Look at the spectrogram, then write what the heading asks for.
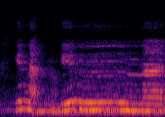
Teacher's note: Inna ditahan. Inna ditahan masukin ke hidung ya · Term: dengung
